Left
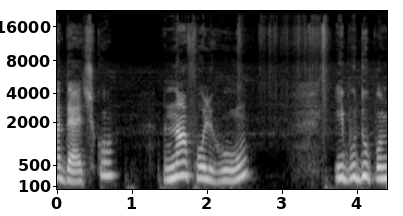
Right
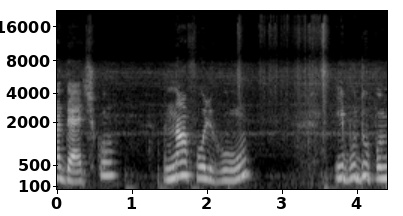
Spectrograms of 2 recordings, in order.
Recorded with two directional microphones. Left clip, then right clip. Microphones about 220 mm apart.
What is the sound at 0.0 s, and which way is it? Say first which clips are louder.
Speech: left 4 dB; 40° left (ahead or behind).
